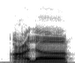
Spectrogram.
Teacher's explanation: This lam we long due to standing fatha on it.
